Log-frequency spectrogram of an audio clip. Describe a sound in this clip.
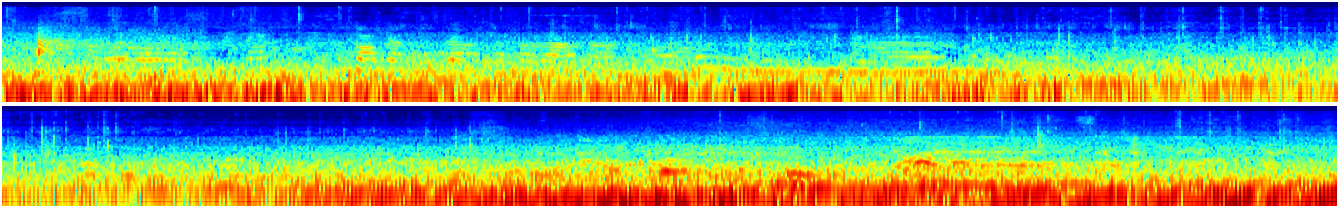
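Passers-by chatter faintly nearby.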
